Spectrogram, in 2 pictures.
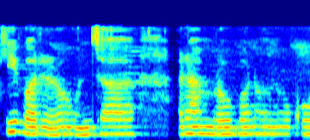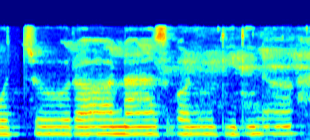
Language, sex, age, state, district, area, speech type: Nepali, female, 30-45, West Bengal, Jalpaiguri, rural, spontaneous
